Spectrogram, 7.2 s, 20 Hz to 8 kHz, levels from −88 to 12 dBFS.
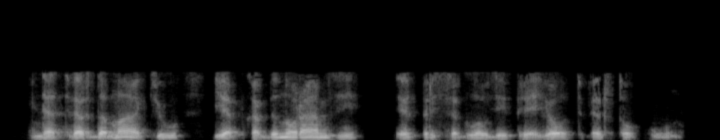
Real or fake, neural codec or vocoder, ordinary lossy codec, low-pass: fake; codec, 16 kHz, 2 kbps, FunCodec, trained on Chinese and English, 25 frames a second; AAC, 16 kbps; 7.2 kHz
